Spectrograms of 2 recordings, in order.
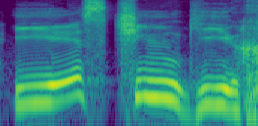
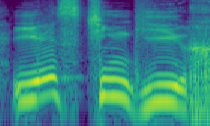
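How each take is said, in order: No difference in how they are said.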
